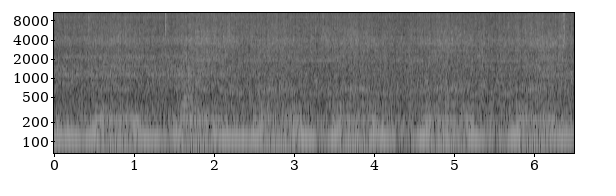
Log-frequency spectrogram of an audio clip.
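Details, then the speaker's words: Mitsubishi GSR manual, hard starting: with air conditioning on, idle rises and dips about once a second and the exhaust sputters unevenly instead of running steadily. Idle hunting. "naka-host naman yung aircon so bali kaonti lang yung taas baba niya yyan tapos parang nanginginig yung ano pugak pugak yung tambutso"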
